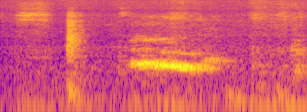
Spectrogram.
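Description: A faint click, then a single short animal call about a second in, holding one pitch and falling slightly at the end.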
